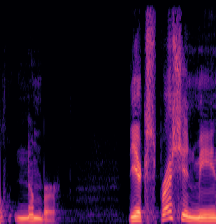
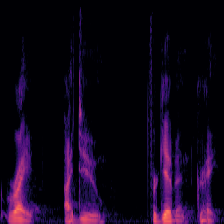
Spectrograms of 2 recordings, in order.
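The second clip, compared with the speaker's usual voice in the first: weary mock forgiveness; 4 semitones lower, 8 dB quieter than usual.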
